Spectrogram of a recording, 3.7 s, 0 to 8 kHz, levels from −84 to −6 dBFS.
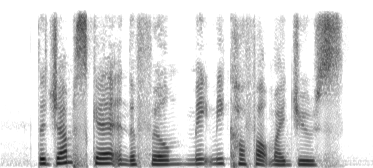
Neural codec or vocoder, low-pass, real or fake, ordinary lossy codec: codec, 16 kHz in and 24 kHz out, 1 kbps, XY-Tokenizer; 7.2 kHz; fake; none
